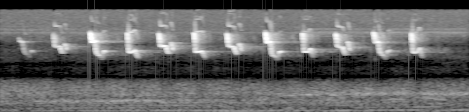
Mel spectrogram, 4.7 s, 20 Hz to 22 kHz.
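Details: Common chiffchaff singing in a garden in Weener, East Frisia, far northwest Germany, in April 2021: a steady run of high, sharp notes alternating slightly in pitch, about three per second, over a low background rumble.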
